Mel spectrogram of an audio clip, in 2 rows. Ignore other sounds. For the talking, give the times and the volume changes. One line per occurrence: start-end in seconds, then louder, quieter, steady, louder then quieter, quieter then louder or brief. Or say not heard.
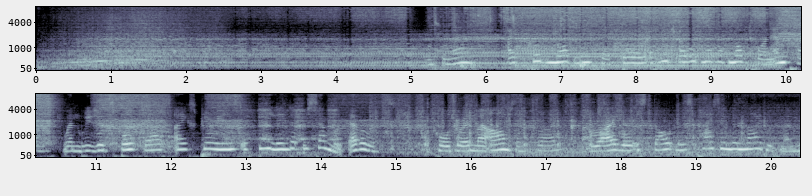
5.2-20.3 steady.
